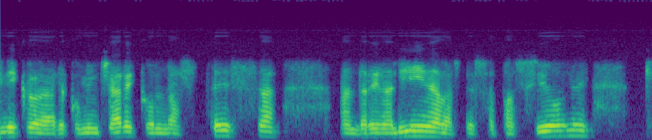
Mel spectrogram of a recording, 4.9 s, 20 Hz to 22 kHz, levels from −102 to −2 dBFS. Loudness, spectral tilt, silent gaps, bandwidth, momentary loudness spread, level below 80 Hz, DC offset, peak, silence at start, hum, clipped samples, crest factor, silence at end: -23 LUFS; -7.5 dB/octave; none; 4 kHz; 12 LU; -82 dBFS; under 0.1%; -4 dBFS; 0 s; none; under 0.1%; 18 dB; 0 s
